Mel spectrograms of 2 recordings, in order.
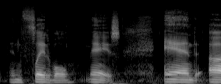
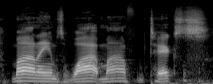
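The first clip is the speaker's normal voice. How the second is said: light Texas drawl, drawn out; a hint of a Texas kid's drawl; southern drawl; 3 semitones higher, 4 dB louder, slower than usual. A light Texas drawl for the kid from Texas. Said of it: "He had the southern drawl".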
